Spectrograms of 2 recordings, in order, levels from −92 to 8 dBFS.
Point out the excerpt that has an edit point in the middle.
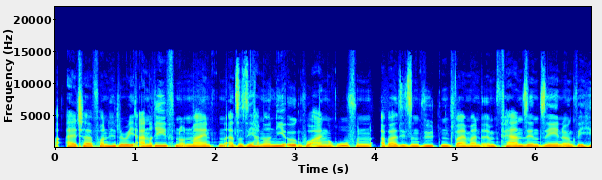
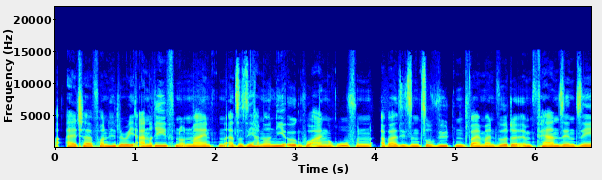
first; 2 cuts; at 4.6 s, 5.3 s

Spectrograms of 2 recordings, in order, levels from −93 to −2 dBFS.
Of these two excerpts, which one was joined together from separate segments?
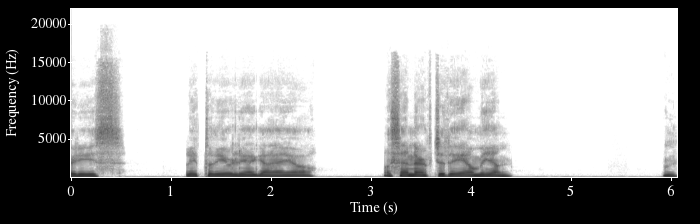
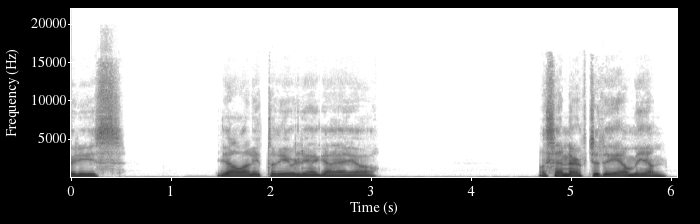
first; 2 cuts; at 1.2 s, 2.9 s

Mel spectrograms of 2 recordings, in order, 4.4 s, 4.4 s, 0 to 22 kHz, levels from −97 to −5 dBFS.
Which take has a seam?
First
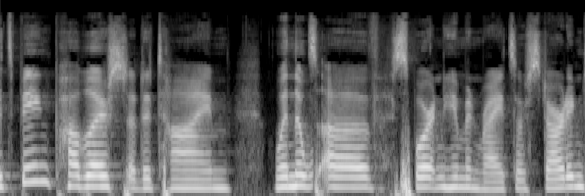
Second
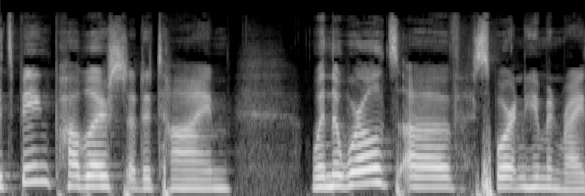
first; 2 cuts; at 1.9 s, 2.3 s

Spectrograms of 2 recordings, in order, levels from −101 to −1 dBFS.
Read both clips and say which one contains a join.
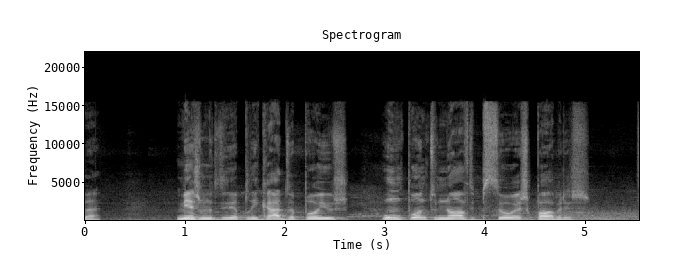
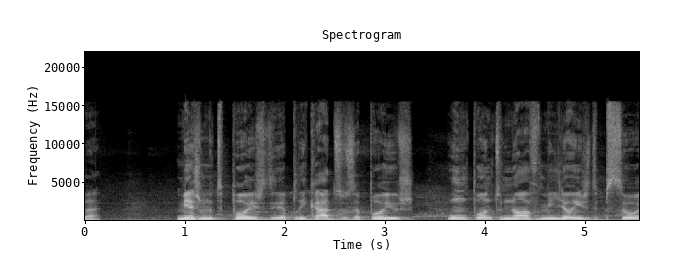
first; 4 cuts; at 1.3 s, 2.0 s, 3.8 s, 4.4 s

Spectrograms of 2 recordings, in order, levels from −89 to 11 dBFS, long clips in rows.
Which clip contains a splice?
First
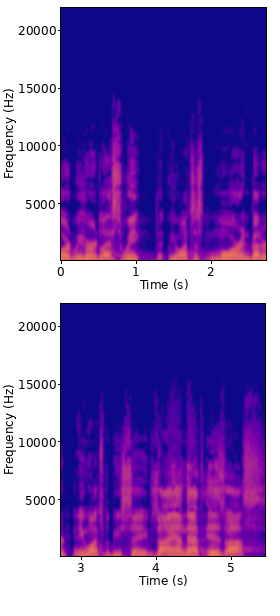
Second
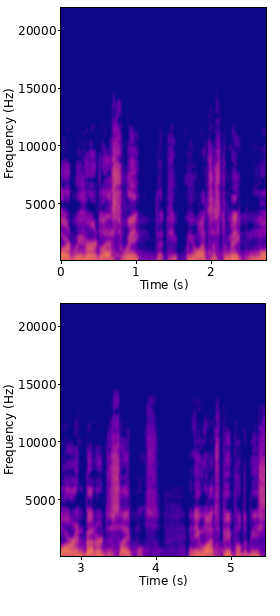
first; 4 cuts; at 1.4 s, 1.9 s, 2.8 s, 3.3 s

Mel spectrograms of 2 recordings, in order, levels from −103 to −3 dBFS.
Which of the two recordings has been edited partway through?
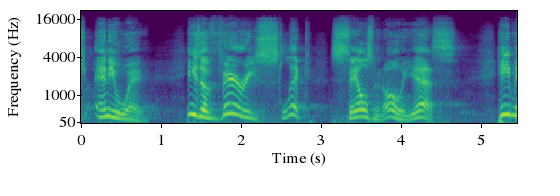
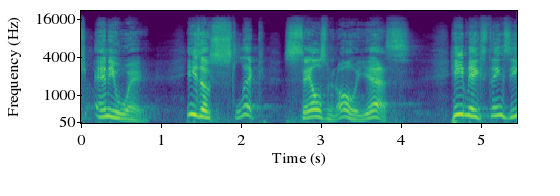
second; 1 cut; at 1.6 s

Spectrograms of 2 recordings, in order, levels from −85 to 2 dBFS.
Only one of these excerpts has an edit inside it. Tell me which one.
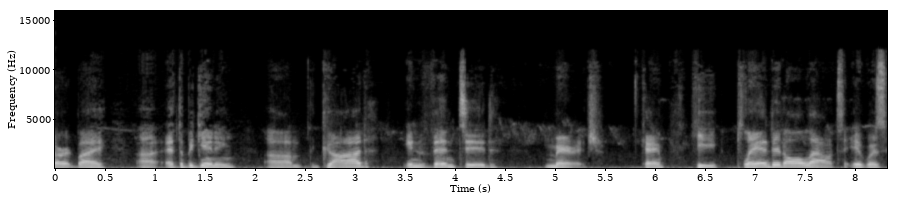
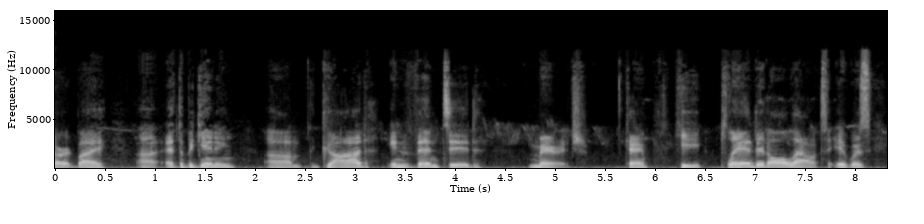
second; 1 cut; at 3.3 s

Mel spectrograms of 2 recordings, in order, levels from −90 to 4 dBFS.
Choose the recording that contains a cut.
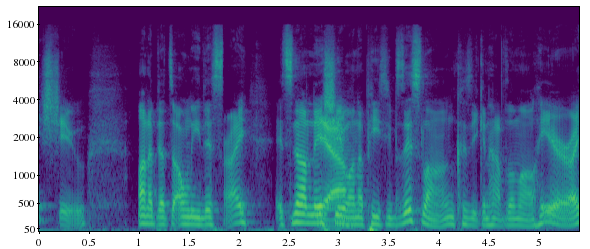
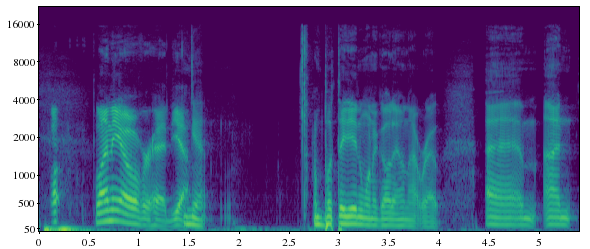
first; 3 cuts; at 1.2 s, 1.8 s, 3.6 s

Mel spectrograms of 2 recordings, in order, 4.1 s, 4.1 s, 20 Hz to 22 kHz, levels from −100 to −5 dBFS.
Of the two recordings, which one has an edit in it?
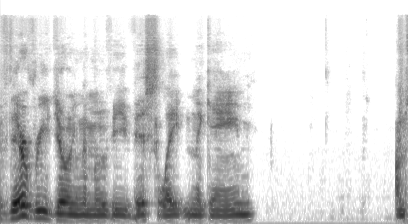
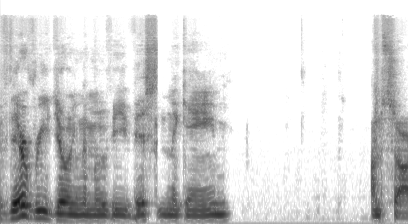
second; 1 cut; at 1.6 s

